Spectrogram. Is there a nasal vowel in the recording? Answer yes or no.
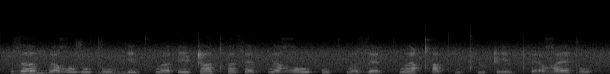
no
